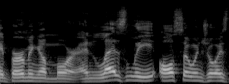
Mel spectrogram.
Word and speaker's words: Birmingham: but makes fun of us because she says the H is silent. It's just Birmingham.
